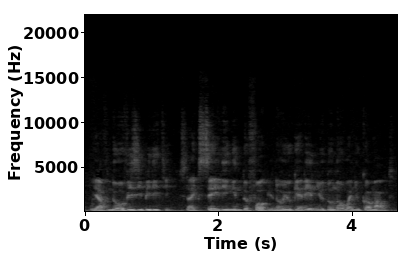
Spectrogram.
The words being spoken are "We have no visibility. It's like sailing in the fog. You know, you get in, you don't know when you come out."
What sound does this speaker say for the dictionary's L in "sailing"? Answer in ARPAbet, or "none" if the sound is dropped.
L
